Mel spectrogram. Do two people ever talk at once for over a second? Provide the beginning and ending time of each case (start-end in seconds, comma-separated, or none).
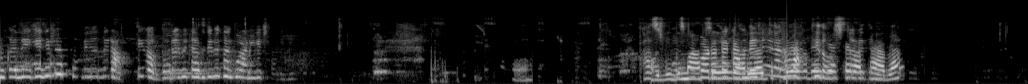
6.7-9.0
